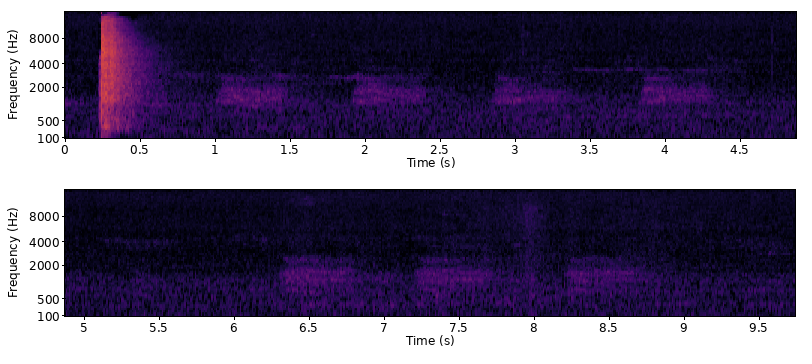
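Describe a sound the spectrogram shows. An elderly man murmurs a quiet prayer.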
